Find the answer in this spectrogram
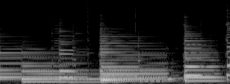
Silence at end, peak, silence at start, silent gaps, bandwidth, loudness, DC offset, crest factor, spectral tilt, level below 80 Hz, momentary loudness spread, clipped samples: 0 s; -8 dBFS; 0 s; none; 19 kHz; -24 LUFS; under 0.1%; 16 dB; -8 dB/octave; -70 dBFS; 5 LU; under 0.1%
